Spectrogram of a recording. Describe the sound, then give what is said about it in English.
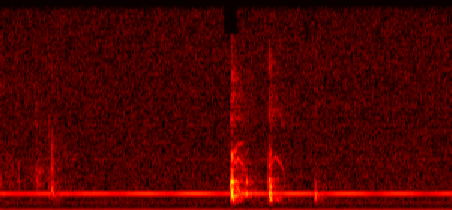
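A steady electronic sine tone drones on unbroken at a low-mid pitch, with a fainter lower tone beneath it and a few brief soft knocks partway through. “You are breaking through the densities of the third dimension as you hear these tones, and your personal energy fields are becoming lighter.”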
